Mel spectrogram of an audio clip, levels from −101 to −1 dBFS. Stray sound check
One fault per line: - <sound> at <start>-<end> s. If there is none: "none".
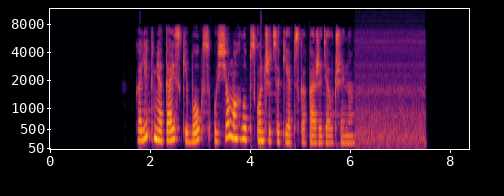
none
